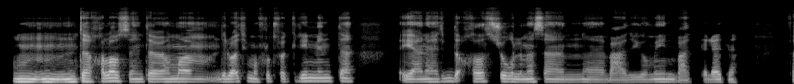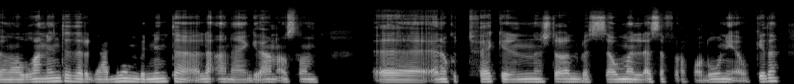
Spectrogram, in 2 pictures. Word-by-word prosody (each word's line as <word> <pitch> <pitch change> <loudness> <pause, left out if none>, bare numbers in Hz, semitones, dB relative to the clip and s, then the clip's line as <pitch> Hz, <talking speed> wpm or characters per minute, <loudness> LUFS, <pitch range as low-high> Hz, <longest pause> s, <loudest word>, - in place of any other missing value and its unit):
إمم، 130 -2 +5
إمم، 125 0 +5
إمم 120 - +5
أنت 125 +2 +4
خلاص 140 +1 +4
أنت 125 +1 -1
هُم 130 0 +1
م 130 -2 -1
دلوقتي 130 +2 +1
المفروض 135 0 -4
فاكرين 150 +2 -1
إن 150 - +1
أنت 150 -2 -2 0.5
يعني 125 0 +2
هتبدأ 140 +3 -2
خلاص 135 +1 -1
شُغل 135 -4 +3
مثلًا 115 -2 0
بعد 105 0 -5
يومين 115 +2 -3
بعد 100 -2 -5
3 115 0 -2 0.5
فموضوع 115 +2 0
إن 135 - 0
أنت 145 +2 +1
ترجع 130 -4 0
لهم 135 0 +1
بإن 125 +1 +1
أنت 135 +1 0
لأ، 125 0 0
أنا 115 -2 -2
يا - - -3
جدعان 120 0 -2
أصلًا 125 -1 -1 0.6
آآ 105 0 0
أنا 125 - +1
كنت 125 0 -12
فاكر 125 -2 -1
إن - - -4
أنا 125 - 0
هاشتغل، 125 0 +1
بس 115 -1 +1
هُم 120 +1 +2
للأسف 125 +2 +1
رفضوني 125 +1 -3
أو - - -7
كده، 150 +4 -1
125 Hz, 180 wpm, -23 LUFS, 120-135 Hz, 0.6 s, إمم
